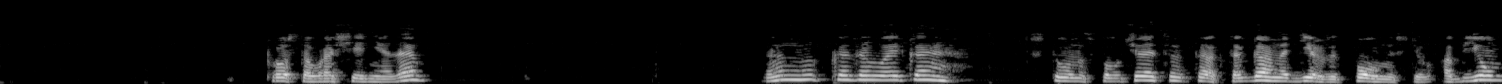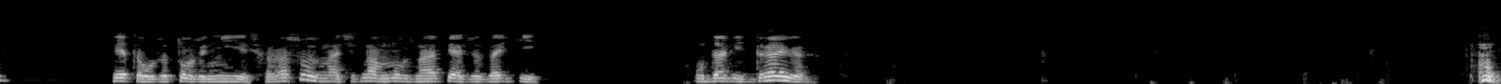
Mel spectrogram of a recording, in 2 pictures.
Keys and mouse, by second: 5.4-6.7 middle drag, 8.5-9.2 middle drag, 10.0-11.7 drag, 12.4-14.4 middle drag, 16.4-18.3 drag, 19.9 click, 21.2-22.3 right drag, 24.2-26.5 middle drag, 27.5 middle click, 29.0-29.7 shift+middle drag.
